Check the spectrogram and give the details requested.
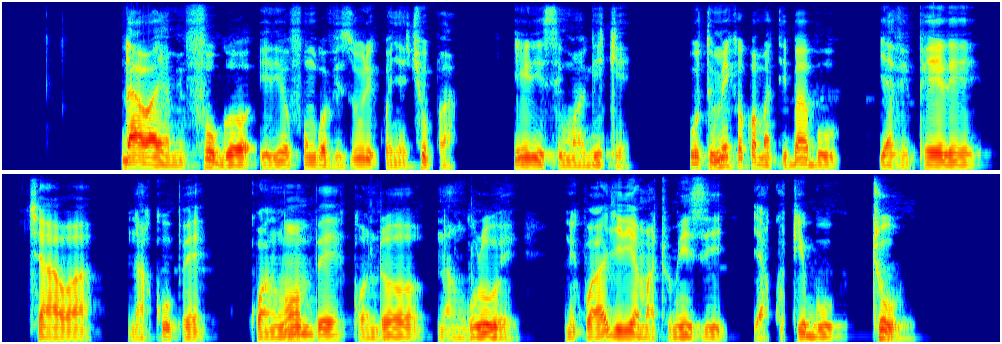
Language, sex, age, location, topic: Swahili, male, 36-49, Dar es Salaam, agriculture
